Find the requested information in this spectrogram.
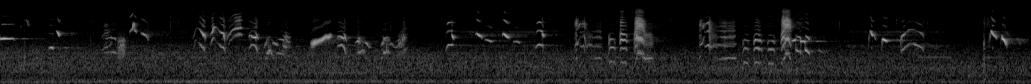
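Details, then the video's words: Varied, chattering phrases of a gray catbird in North Tetagouche, New Brunswick: squeaks, slurs and clipped notes tumble out in irregular bursts for about ten seconds. "Gray Catbird"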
